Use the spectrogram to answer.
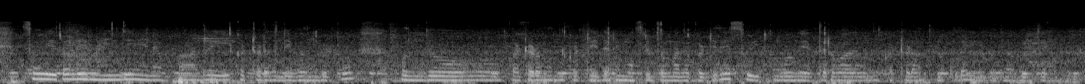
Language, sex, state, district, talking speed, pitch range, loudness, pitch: Kannada, female, Karnataka, Raichur, 100 wpm, 180-215 Hz, -24 LUFS, 185 Hz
